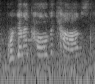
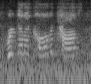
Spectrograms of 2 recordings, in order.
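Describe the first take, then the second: No difference in how they are said.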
